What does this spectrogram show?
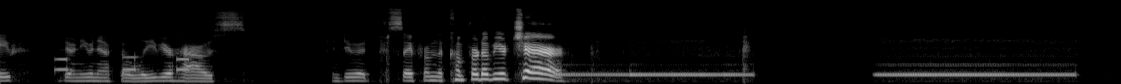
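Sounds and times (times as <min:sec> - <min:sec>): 
speech: 0:00.0 - 0:02.5, 0:03.3 - 0:06.2
long steady electronic telephone line tones: 0:05.6 - 0:07.6, 0:08.7 - 0:10.8.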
